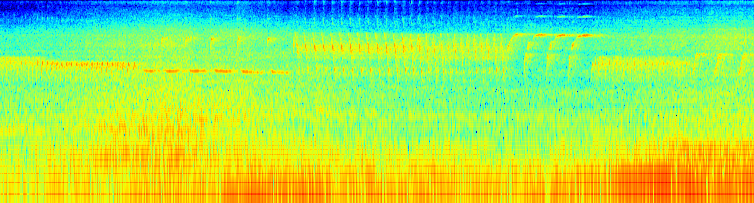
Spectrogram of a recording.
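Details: Canary in competition training delivering a varied song: a steady high whistle, then rapid buzzy trills, then rising swooping notes repeated in quick groups, with a low hum throughout.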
